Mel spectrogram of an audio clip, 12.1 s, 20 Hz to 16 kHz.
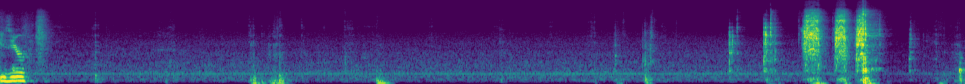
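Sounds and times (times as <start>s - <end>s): drill driving screw into wood: 10.0s - 11.1s.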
